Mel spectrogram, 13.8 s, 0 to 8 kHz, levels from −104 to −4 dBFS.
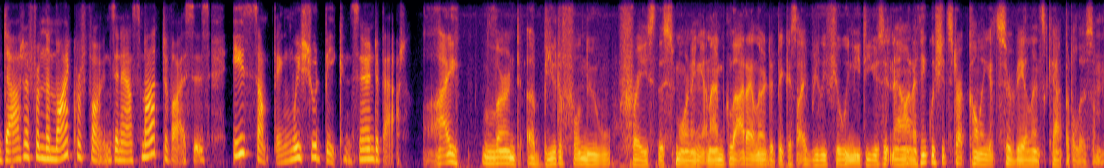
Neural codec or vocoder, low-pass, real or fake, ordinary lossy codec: vocoder, 44.1 kHz, 80 mel bands, Vocos; 7.2 kHz; fake; Opus, 24 kbps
